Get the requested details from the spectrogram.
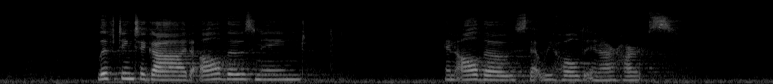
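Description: A woman speaks slowly and calmly through a microphone.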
